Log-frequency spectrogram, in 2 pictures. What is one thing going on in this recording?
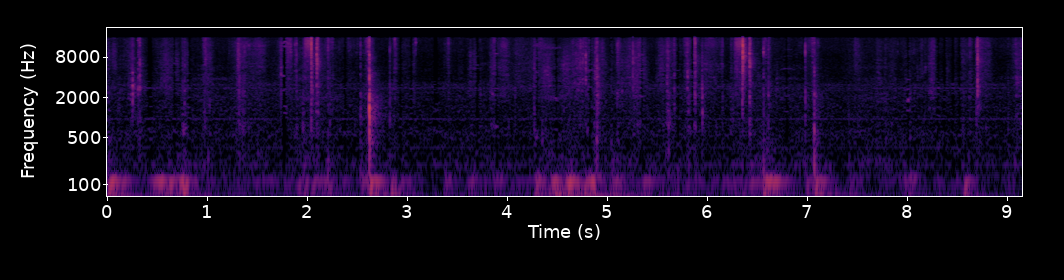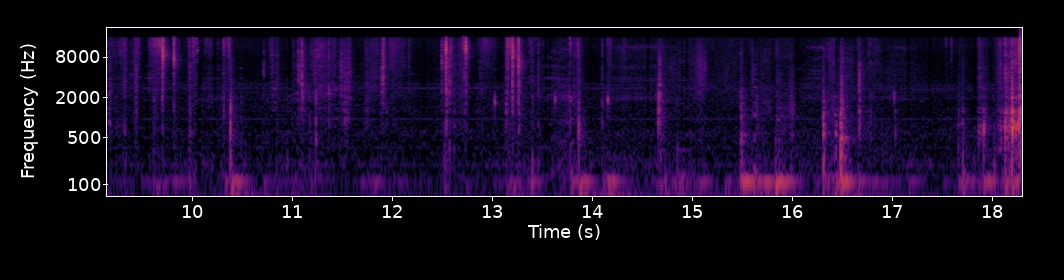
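Plastic card sleeves crinkle and rustle close by.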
